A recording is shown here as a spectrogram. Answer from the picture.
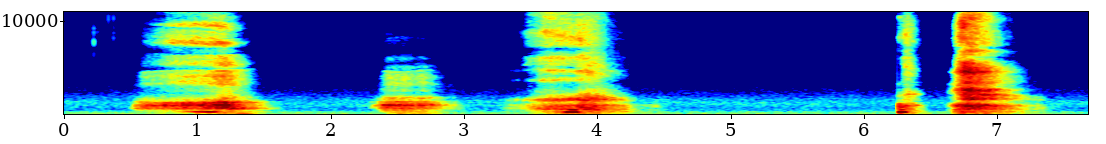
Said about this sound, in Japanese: あくび映っちゃいました。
